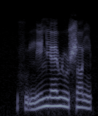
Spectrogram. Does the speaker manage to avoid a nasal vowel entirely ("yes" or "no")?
yes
